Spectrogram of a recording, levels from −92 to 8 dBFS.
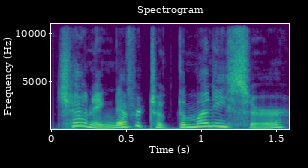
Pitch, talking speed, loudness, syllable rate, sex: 240 Hz, 225 wpm, -17 LUFS, 5.8 syllables/s, female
